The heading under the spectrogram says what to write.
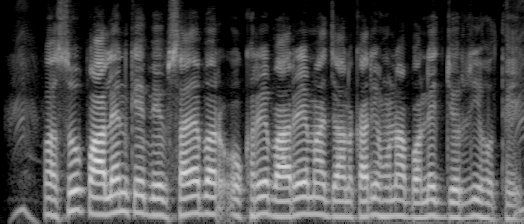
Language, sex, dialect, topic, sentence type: Chhattisgarhi, male, Eastern, agriculture, statement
